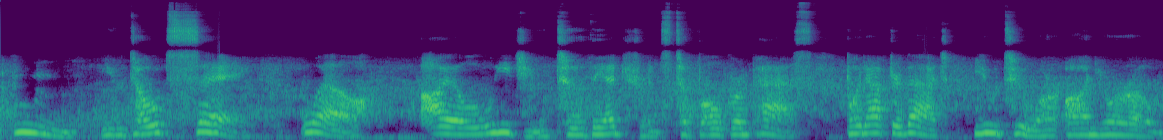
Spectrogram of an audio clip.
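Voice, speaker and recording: Over clear background noise, a female-sounding, put-on character voice at a medium pitch moves at a very slow pace. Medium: audio drama. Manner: dry, courteous.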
